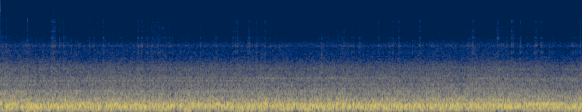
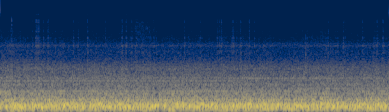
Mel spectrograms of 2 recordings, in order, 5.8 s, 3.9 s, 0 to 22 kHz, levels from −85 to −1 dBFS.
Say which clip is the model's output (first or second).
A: first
